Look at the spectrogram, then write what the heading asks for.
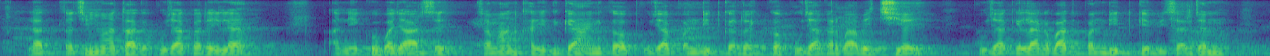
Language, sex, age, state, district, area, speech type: Maithili, male, 18-30, Bihar, Samastipur, rural, spontaneous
